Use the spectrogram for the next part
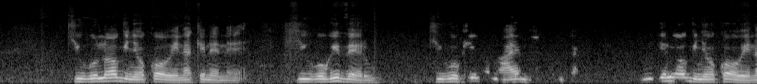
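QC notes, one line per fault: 4.65–5.95 s, speech suppressed in double talk: the speech sinks by as much as about 20 dB, for about a second in total. This is likely an echo canceller that heard two people talking at once, could not separate the near talker from the loudspeaker's echo, and attenuated everything.
6.38–6.87 s, speech suppressed in double talk: a milder dip of about 10 dB across roughly 0.4 s, likely from the same gating.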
